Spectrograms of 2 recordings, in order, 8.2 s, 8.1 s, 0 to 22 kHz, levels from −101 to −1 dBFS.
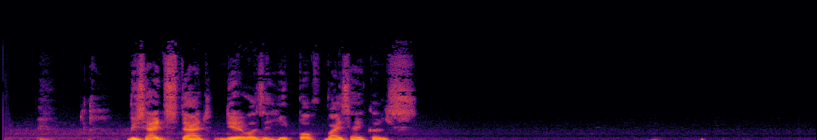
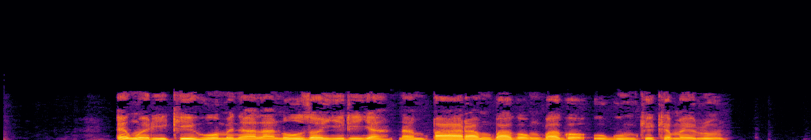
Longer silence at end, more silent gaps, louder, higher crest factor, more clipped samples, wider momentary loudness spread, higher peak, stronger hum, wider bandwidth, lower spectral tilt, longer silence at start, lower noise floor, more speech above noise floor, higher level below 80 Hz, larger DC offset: first, 4.05 s vs 0.85 s; neither; second, -27 LUFS vs -17 LUFS; first, 20 dB vs 14 dB; neither; first, 10 LU vs 7 LU; second, -10 dBFS vs -2 dBFS; neither; first, 14 kHz vs 7.8 kHz; about the same, -6 dB/octave vs -7 dB/octave; second, 0.4 s vs 1.15 s; about the same, -78 dBFS vs -79 dBFS; second, 51 dB vs 63 dB; second, -64 dBFS vs -54 dBFS; neither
